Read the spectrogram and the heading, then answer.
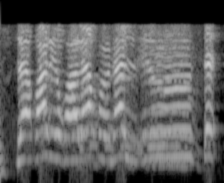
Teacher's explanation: نون ساكنة مخفاة في السين المفتوحة بغن حركتين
